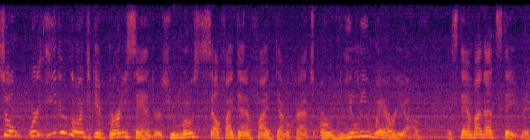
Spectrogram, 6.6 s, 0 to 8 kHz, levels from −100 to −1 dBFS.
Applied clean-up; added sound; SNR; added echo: none; Engine; 17 dB; reverberation time 0.2 s.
